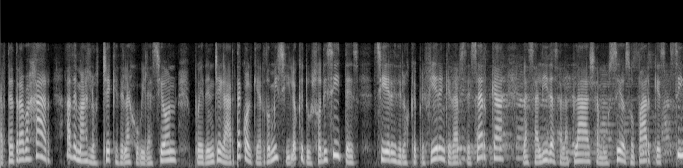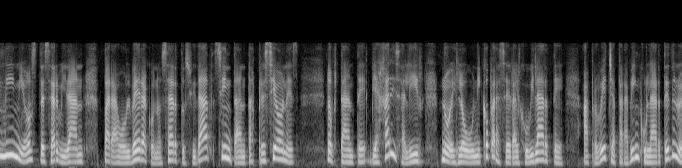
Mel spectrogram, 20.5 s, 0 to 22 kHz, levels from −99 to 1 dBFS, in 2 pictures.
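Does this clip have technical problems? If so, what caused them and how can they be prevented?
Yes. From 6.37 to 10.54 s there is feedback echo between two devices. The sound returns about every 300 ms, at about 14 dB below the speech. Keep only one device's speaker and microphone active per room.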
